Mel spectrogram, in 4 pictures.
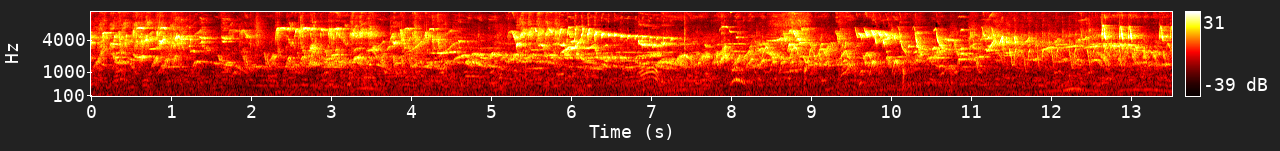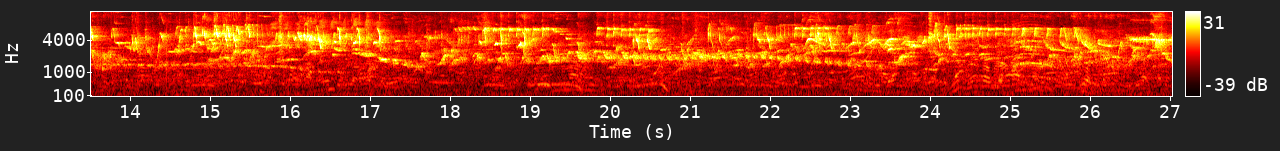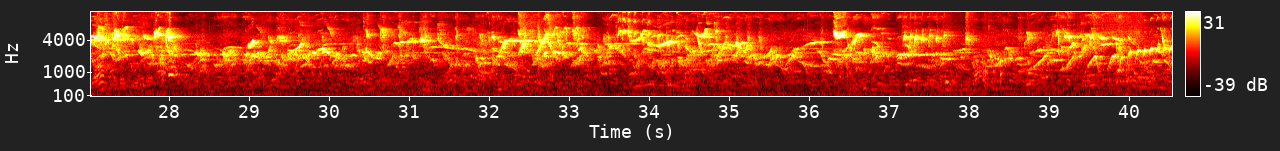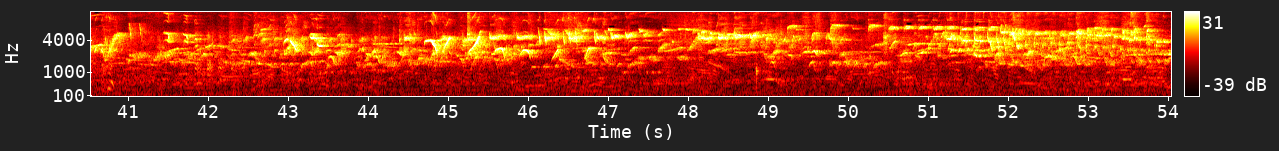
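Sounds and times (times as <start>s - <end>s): songbirds whistling and trilling: 0.0s - 54.0s.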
